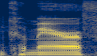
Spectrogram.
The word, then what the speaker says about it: Kamara: I'm pronouncing his name Kamara forever going forward. Historically, I've gone back and forth between Kamara and Kamara. And I'm sticking with Kamara.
